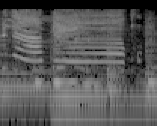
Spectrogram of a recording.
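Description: One drawn-out, meow-like cry from a cartoon character, falling in pitch over about a second and a half. Steady background music plays underneath.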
